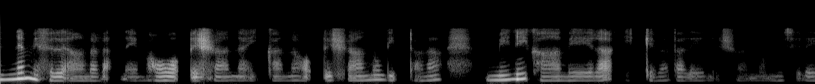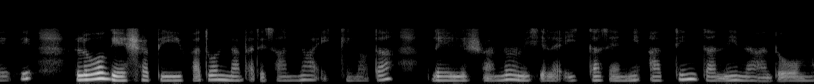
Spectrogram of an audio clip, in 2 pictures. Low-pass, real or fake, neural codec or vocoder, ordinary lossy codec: 5.4 kHz; fake; codec, 24 kHz, 0.5 kbps, DualCodec; Opus, 64 kbps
